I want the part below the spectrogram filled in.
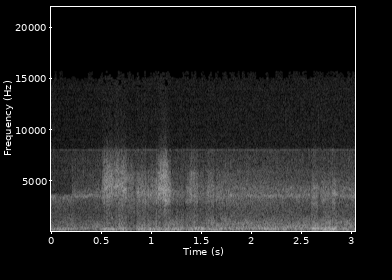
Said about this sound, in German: Ich höre nur ein lautes Auto.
